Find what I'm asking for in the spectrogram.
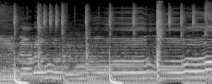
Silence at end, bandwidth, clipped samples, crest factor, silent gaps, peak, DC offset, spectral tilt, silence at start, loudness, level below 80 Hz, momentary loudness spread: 0 s; over 20 kHz; under 0.1%; 12 dB; none; 0 dBFS; under 0.1%; -5 dB/octave; 0 s; -13 LUFS; -20 dBFS; 5 LU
